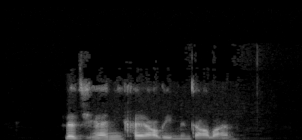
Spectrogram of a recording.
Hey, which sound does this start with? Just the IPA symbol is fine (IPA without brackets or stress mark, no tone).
l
